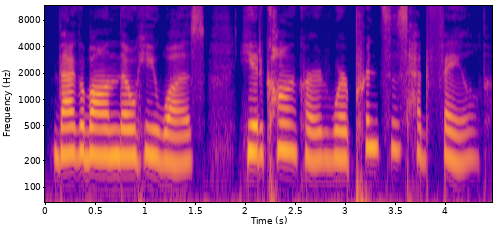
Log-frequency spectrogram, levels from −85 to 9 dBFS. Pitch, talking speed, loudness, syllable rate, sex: 225 Hz, 150 wpm, -17 LUFS, 4.6 syllables/s, female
